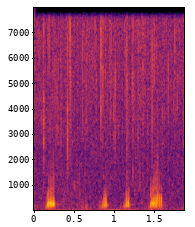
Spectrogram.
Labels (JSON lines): {"label": "biophony", "recorder": "SoundTrap 500"}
